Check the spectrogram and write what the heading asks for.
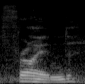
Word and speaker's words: Freund: Okay, well, my name is pronounced Freund, and it's the German word for friend.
